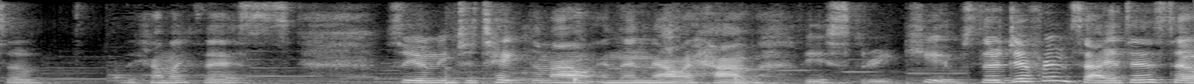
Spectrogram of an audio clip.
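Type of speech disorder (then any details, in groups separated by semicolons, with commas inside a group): None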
